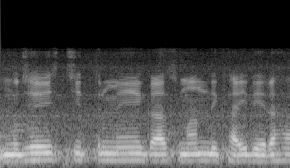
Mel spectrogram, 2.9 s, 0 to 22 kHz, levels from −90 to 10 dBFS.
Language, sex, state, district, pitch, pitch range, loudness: Hindi, male, Madhya Pradesh, Katni, 120 Hz, 115-125 Hz, -15 LUFS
